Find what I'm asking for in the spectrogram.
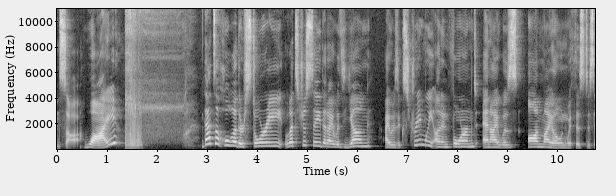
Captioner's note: mouth fart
